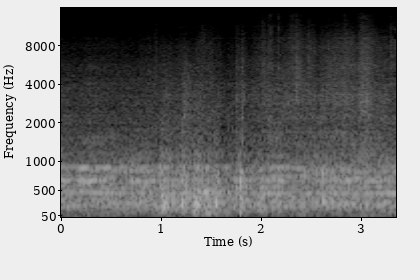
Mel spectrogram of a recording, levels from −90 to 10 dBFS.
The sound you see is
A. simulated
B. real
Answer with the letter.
A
